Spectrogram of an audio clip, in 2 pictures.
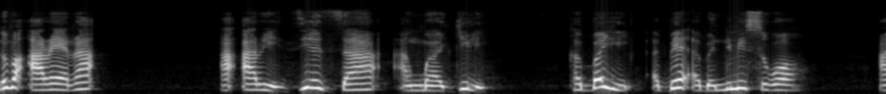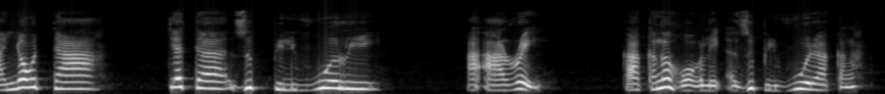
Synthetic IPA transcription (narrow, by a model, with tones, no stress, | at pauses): nʊ˦ba˨ʔa˨ɾɛː˨ɾa˦ | a˨ʔa˨ɾɪ˨zi˦e˦zaː˨˦a̰˨ŋ͡maː˨d͡ʒi˦li˨ | ka˨ba˦ji˨ | a˨be˦ʔa˨ba˨ni˦mi˦sʊ˨ɡɔ˦ | a˨ɲɔ˦ɣtaː˦ | t͡ʃɛ˦ta˦zʊ˦pi˨lvu˦o˦ɾi˦ | a˨ʔa˨ɾɪ˦ | ka˨ka˨ŋa˦ɦɔ˨ɣlɪ˨ʔa˨zʊ˦pi˨lvu˦o˦ɾa˨ka˨ŋa˦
